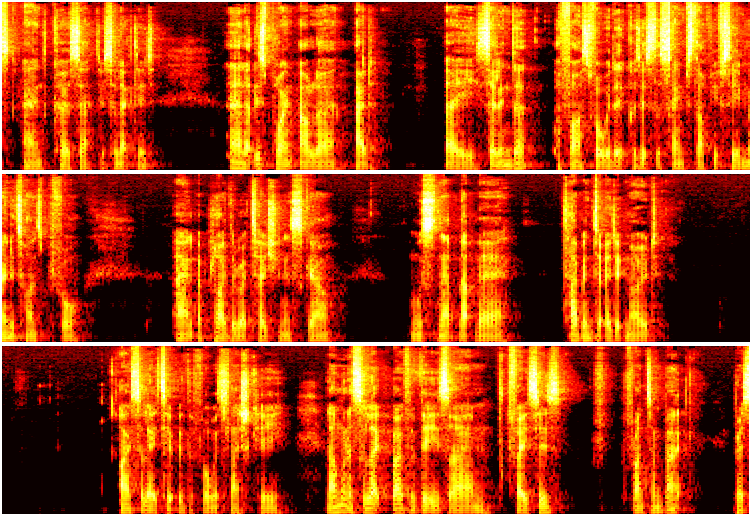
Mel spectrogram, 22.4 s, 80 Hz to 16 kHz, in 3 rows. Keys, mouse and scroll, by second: 1.0 scroll down 4, 1.1 middle click, 1.4 KP_1, 1.7-2.0 drag, 3.0 s, 3.9 drag, 4.4-4.7 scroll up 5, 4.4 middle drag, 5.1-5.7 shift+middle drag, 5.7 s, 6.3 s, 7.8 ctrl+a, 8.5 shift+middle click, 9.4 click, 10.0 click, 10.1 middle click, 10.3 scroll up 1, 10.4 click, 10.6 Tab, 11.2 click, 11.5 click, 11.7-14.2 middle drag, 12.9 Tab, 14.2 /, 15.0 Tab, 15.8-17.2 middle drag, 17.2 shift+click, 17.9-20.0 middle drag, 20.0 i.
